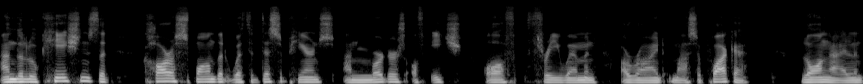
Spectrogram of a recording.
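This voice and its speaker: In an Irish accent, a man talks at a moderate pace with a fairly low pitch and a dark, mellow tone. The sound is dry and close with no echo, a very clean recording with a silent background. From Ireland. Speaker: true crime commentator. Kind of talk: livestream commentary reading news article. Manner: casual, conversational.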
